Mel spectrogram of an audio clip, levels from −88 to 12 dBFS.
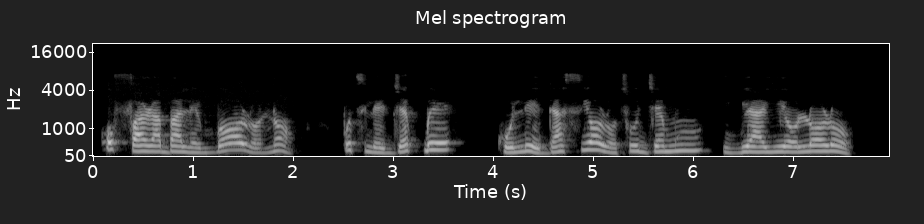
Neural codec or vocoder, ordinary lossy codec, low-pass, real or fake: none; none; 7.2 kHz; real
